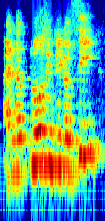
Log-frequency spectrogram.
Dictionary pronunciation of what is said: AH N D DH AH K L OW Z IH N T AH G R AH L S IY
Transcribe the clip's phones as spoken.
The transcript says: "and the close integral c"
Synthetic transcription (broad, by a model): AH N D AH K L OW Z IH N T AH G AH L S IY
